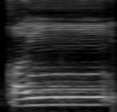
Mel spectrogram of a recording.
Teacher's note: اور دیکھیے تنوین کے بعد یہاں پر یا ہے حروف یومن میں سے، تو تنوین کو یا سے ملا کر غنہ کے ساتھ پڑھیں گے، اس کو ادغام ناقص کہتے ہیں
